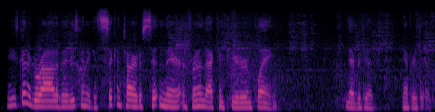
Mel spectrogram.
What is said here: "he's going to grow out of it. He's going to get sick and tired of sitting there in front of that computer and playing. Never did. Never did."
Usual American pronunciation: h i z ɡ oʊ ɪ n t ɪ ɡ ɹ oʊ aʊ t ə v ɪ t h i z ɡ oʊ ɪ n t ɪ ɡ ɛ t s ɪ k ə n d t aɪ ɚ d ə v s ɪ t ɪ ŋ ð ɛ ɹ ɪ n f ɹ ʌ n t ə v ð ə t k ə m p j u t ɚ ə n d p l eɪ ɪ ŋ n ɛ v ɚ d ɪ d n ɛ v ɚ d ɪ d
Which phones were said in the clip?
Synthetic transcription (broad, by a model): h i z ɡ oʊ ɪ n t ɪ ɡ oʊ aʊ t ə v ɪ t h i z ɡ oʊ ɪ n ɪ ɡ ɛ t s ɪ k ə n t aɪ ɚ d ə v s ɪ t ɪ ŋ ð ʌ ɹ ɪ n f ɹ ʌ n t ə v ð ə t k ə m p j u t ɚ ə n p l eɪ ɪ ŋ n ɛ v ɚ d ɪ d n ɛ v ɚ d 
